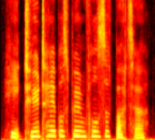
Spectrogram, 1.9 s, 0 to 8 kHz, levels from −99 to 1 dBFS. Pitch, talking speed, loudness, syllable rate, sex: 235 Hz, 155 wpm, -17 LUFS, 5.0 syllables/s, female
